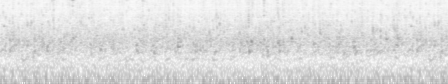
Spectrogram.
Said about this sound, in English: And the sound of the blue sea. You can visualize it, the blue sky without clouds, where they merge on the horizon.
